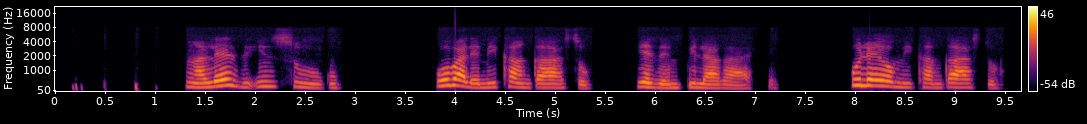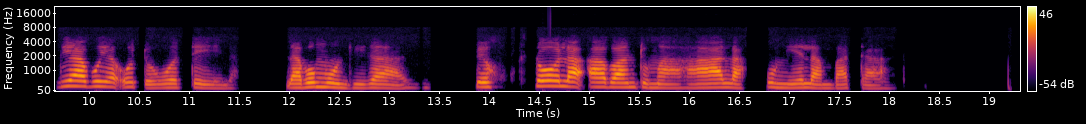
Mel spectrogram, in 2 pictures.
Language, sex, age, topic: North Ndebele, male, 18-24, health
